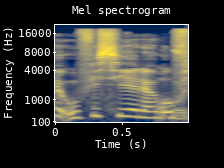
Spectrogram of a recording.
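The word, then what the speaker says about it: officier: 뭐 다들 잘 아시겠지만 2019년 프랑스 문예 공로 훈장 오피씨에 뭐라고 발음해요? 이거 진짜 원어 발음은 잘하셨는데요. – 네, 오, 예, 오피시에라고. – 오피시에, 네 네네.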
